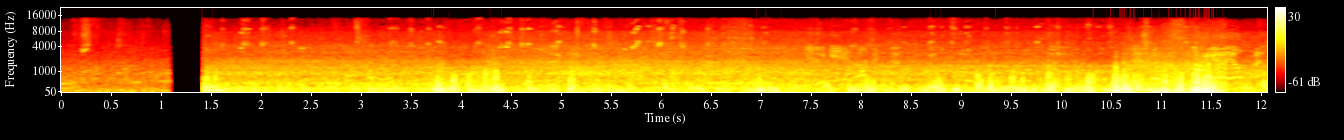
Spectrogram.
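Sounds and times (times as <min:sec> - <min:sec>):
city background noise: 0:00.0 - 0:12.0
wind buffeting microphone: 0:01.4 - 0:12.0.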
